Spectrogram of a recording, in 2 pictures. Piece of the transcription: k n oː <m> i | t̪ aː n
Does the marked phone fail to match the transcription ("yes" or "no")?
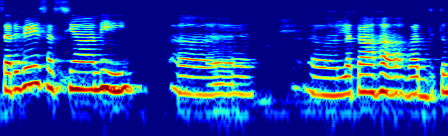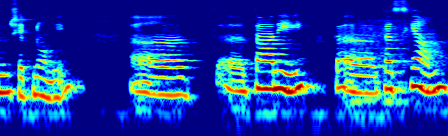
no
